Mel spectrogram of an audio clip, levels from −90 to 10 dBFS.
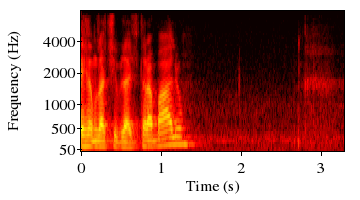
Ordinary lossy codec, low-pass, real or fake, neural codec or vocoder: none; 7.2 kHz; real; none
